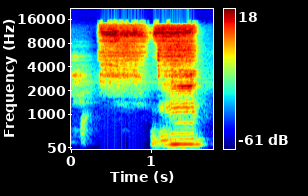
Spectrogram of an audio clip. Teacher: the sound VV which is problematic for Spanish speakers of English is of course F which they have within Spanish plus voicing. So we start with a Spanish we add voicing VV and we've got the target English sound.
